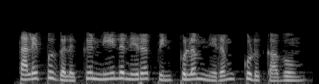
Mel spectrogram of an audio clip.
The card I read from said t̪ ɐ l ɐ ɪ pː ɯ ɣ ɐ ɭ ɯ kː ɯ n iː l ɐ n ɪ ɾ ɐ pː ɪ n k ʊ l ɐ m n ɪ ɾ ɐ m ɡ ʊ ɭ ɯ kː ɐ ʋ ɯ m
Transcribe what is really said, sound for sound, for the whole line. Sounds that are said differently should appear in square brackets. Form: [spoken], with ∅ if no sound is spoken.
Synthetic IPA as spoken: t̪ ɐ l ɐ ɪ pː ɯ ɣ ɐ ɭ ɯ kː ɯ n iː l ɐ n ɪ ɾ ɐ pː ɪ n [p] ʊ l ɐ m n ɪ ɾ ɐ m [k] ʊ [ɽ] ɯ kː ɐ ʋ ɯ m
